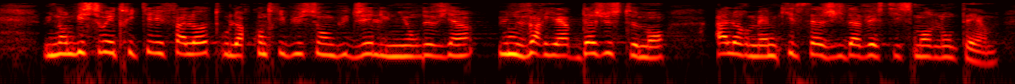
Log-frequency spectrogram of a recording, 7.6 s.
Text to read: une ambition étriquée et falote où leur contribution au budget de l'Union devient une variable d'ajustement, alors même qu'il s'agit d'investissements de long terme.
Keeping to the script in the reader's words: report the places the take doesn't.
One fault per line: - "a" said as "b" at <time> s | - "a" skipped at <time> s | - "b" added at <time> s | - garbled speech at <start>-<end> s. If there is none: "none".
none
